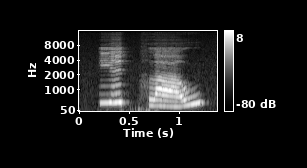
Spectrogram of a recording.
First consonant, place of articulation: palatal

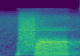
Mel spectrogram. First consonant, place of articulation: labial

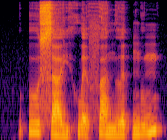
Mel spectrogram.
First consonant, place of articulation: glottal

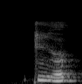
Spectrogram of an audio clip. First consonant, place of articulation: velar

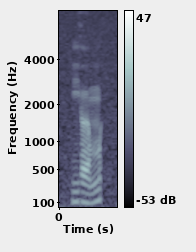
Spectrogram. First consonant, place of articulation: palatal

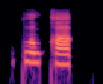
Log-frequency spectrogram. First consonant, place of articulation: velar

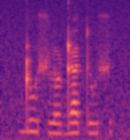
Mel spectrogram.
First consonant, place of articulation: retroflex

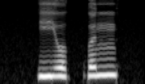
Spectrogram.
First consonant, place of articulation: palatal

